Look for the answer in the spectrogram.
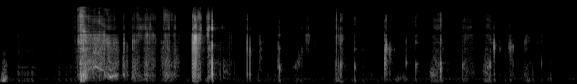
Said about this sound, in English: I come back in the party and I've got a fucking tangerine. I just squish the tangerine right into my mic. It sounds like this.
